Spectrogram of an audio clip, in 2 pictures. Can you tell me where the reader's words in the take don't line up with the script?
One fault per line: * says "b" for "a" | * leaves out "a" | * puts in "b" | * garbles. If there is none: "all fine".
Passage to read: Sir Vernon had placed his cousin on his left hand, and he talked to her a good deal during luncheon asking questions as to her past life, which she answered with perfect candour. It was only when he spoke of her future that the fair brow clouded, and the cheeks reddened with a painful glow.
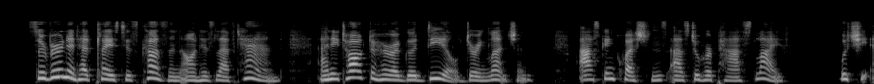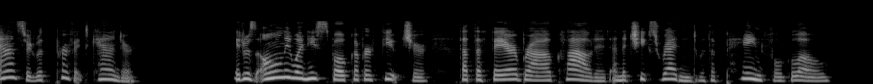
all fine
